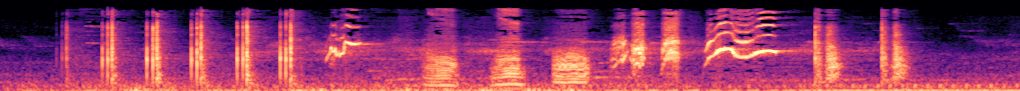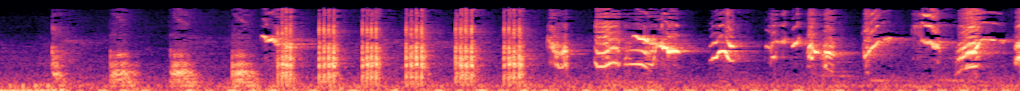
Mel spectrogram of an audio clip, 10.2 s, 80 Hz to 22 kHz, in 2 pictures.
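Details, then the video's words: Male Javan myna singing energetically while head-nodding. A rapid jumble of harsh rasping pulses mixes with brief twisting whistles and squeaky slurred notes over a low, steady background hum. "Masteran Jalak Kebo terpopuler - Jalak Kebo Jantan Super Gacor Manggut2"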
